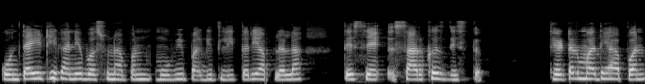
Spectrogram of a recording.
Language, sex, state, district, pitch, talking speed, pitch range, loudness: Marathi, female, Maharashtra, Dhule, 240 Hz, 140 wpm, 230-260 Hz, -17 LUFS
